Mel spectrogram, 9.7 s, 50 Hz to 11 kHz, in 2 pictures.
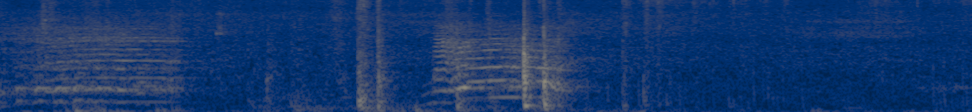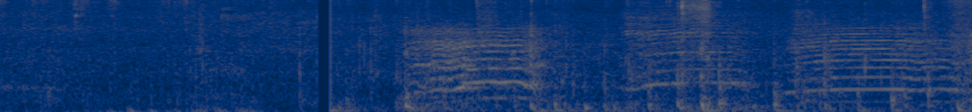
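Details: Playful goat kids in a farm's exercise yard on 30 April 2023. Several nasal, trembling bleats come in bursts at the start and near the end, separated by a quieter stretch of shuffling and knocks.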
